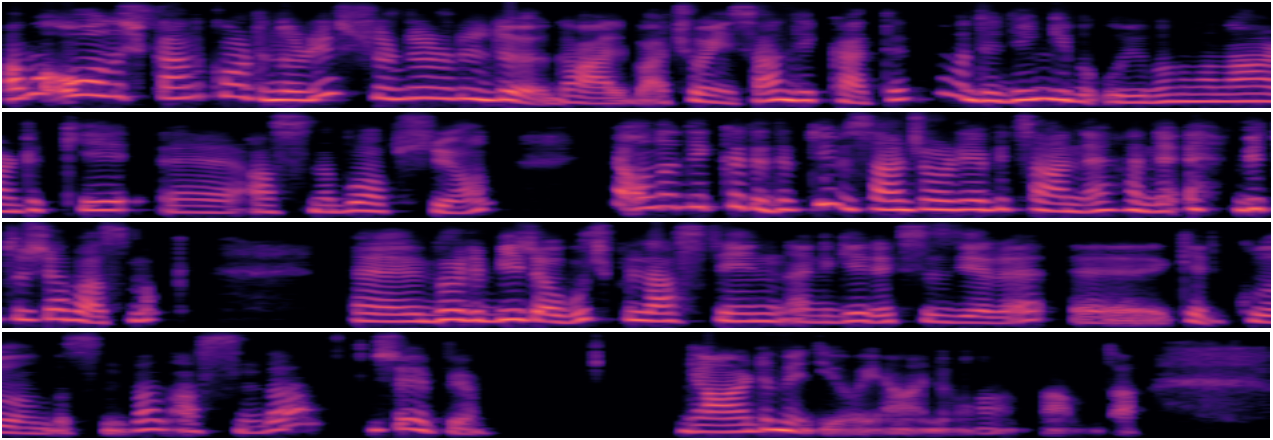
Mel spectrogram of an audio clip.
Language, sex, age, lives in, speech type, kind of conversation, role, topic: Turkish, female, 40-44, Greece, conversation, podcast, host, Plastik azaltmak için hangi küçük adımları önerirsin?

